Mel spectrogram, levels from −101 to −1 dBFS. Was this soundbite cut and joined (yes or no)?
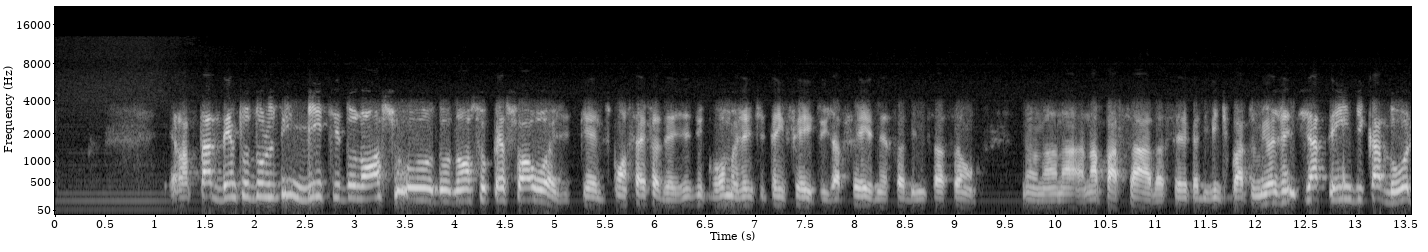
no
